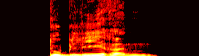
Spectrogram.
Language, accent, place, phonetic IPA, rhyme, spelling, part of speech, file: German, Germany, Berlin, [duˈbliːʁən], -iːʁən, doublieren, verb, De-doublieren.ogg
- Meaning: alternative spelling of dublieren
